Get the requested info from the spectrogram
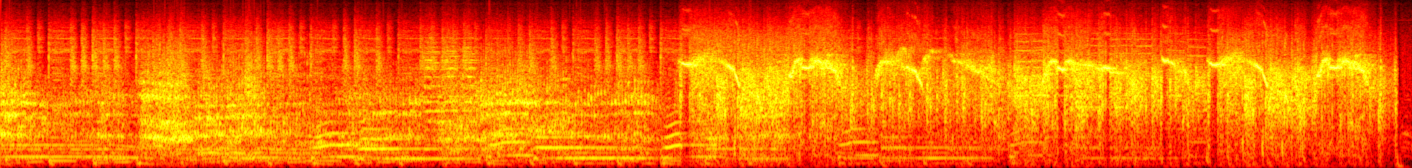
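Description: Loud film background music with held notes and a moving melody. About halfway through, a run of high swooping glides joins in, repeating about once a second.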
